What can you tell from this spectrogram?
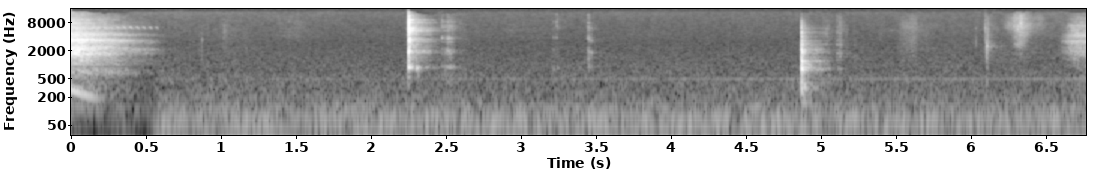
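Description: Quiet room tone with a faint steady hum. A short sound dies away at the very start, and two sharp taps come about two and five seconds in, with a few fainter ticks between them.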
